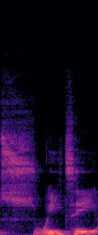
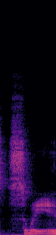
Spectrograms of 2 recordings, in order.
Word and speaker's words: Saweetie: with a rapper called Saweetie, I think is how you pronounce her name. It's spelt a bit weird, but I think it's Saweetie.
